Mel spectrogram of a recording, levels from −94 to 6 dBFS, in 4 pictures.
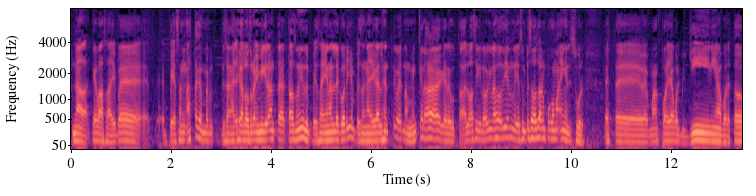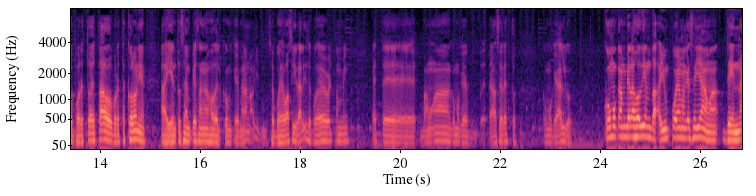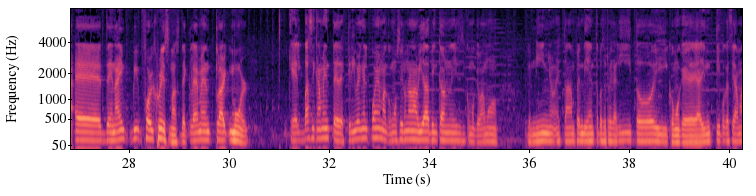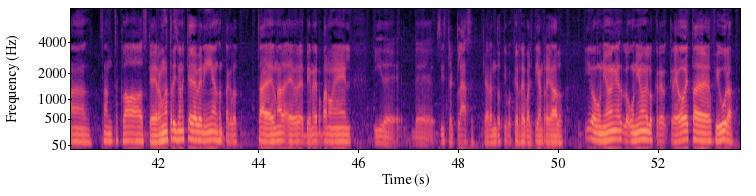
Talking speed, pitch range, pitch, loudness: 210 wpm, 105-130 Hz, 115 Hz, -23 LUFS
